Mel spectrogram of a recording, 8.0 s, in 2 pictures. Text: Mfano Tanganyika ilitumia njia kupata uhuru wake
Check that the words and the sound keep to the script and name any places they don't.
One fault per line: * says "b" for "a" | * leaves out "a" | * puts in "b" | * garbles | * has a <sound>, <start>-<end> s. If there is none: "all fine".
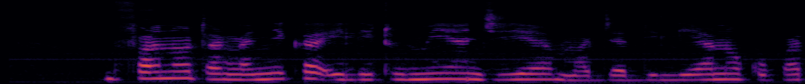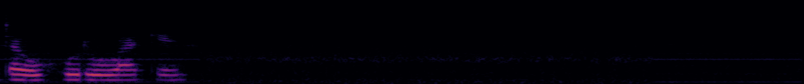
* puts in "majadiliano"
